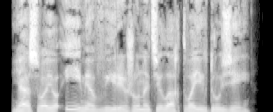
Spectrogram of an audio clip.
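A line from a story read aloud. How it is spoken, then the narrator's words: Hissed. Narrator (Russian): прошипел Фарад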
